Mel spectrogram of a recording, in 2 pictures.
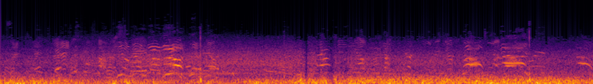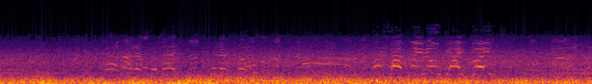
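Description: Young men shout and call out to each other from across the field.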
